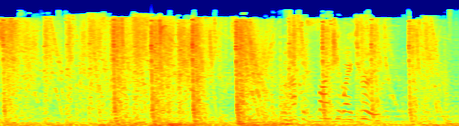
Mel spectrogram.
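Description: Laser guns fire in sharp, rapid bursts.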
